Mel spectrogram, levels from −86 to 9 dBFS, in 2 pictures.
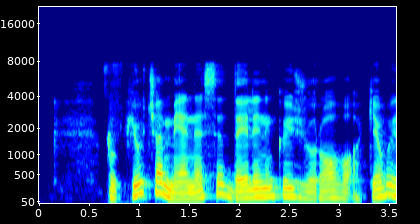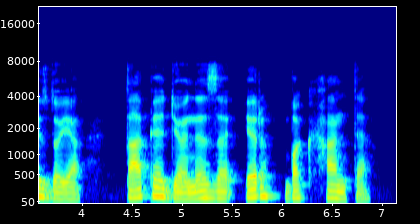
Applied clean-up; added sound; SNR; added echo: neural mask model Resemble Enhance denoiser.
